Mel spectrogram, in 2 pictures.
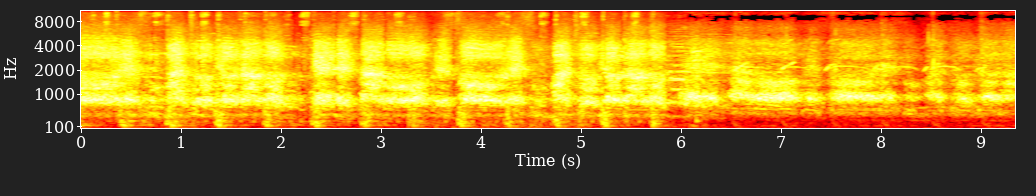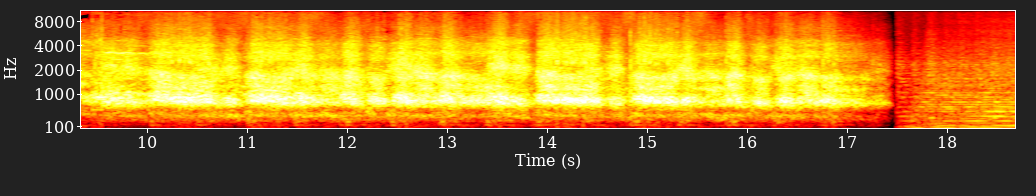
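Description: A huge crowd of protesters chanting together in unison, with a steady beat of sharp strokes for the first six seconds or so. It cuts off abruptly near the end.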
